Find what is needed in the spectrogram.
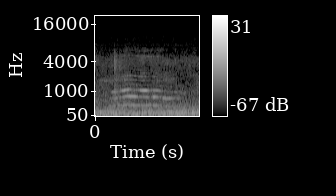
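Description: Near silence: faint room tone, with a faint, slightly wavering high tone lasting about a second in the middle.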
